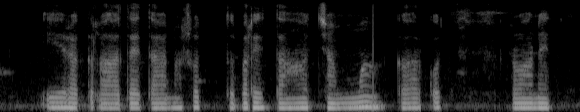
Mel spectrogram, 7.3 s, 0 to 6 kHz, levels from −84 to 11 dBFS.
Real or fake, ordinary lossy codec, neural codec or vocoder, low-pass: real; Opus, 24 kbps; none; 5.4 kHz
